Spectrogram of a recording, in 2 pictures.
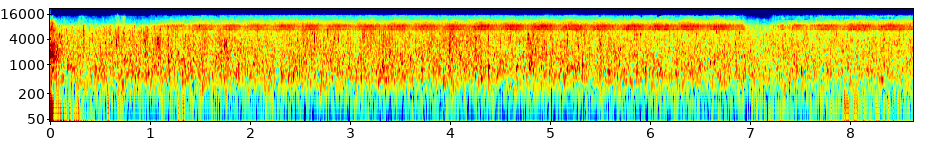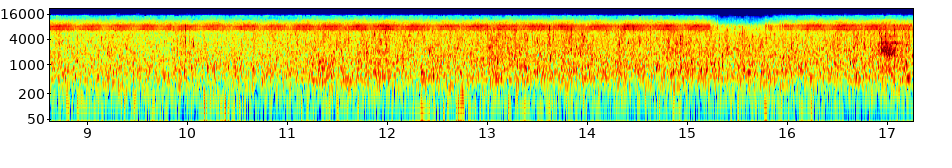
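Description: Steady stream water flowing in Days Gone, a constant broadband rush with no pauses, moderately quiet and heard alone without voices.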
